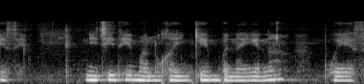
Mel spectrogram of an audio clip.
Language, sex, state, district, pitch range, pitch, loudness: Nagamese, female, Nagaland, Dimapur, 190-210 Hz, 200 Hz, -14 LUFS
